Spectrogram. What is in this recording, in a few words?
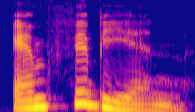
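"amphibian", English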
